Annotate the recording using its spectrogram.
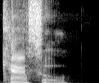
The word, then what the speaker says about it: castle: And to finish with this segment, the T, the silent T, one pattern that we could find for the silent T occurs when it is paired with the letter L in words like whistle, bristle, thistle, bustle, hustle, and castle.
